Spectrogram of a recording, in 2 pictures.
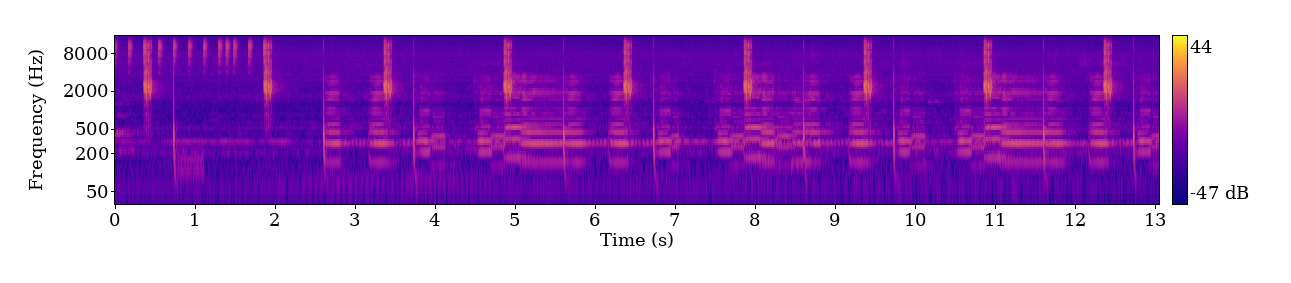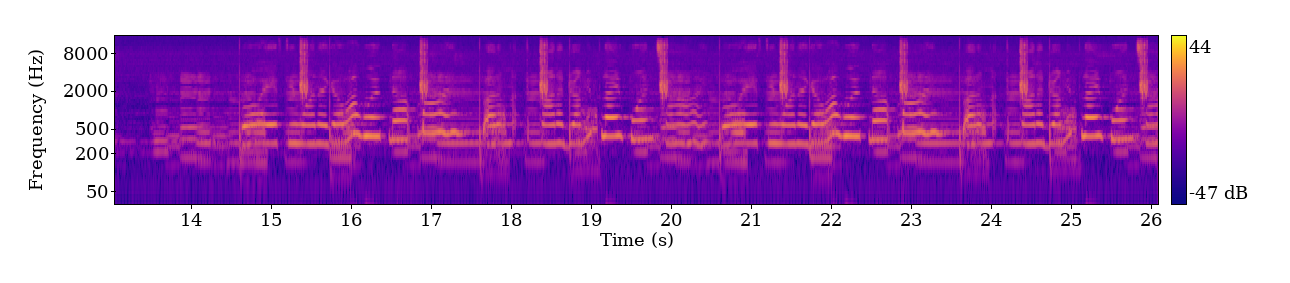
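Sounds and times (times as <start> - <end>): pop music through small speaker: 0.0 - 26.0.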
